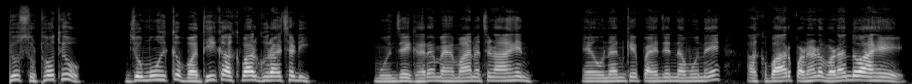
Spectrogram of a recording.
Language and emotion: Sindhi, happy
